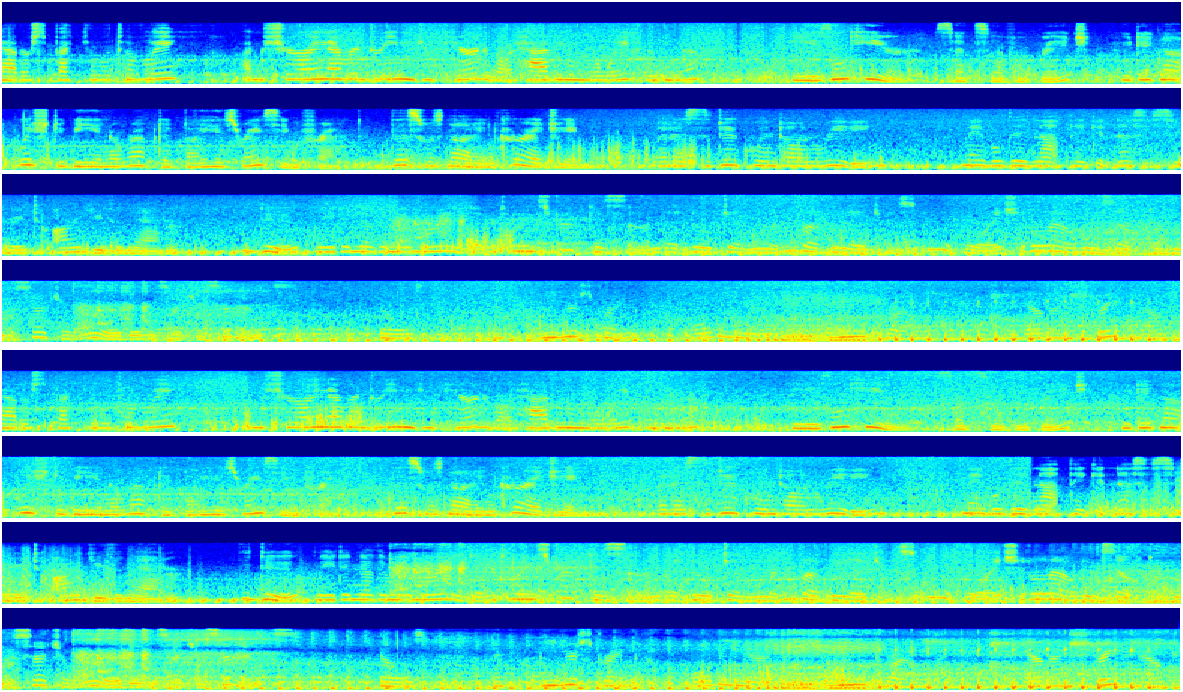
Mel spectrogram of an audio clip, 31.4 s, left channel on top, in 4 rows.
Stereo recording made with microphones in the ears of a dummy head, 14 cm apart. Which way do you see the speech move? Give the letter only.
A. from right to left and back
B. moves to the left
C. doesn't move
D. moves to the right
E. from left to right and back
D.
